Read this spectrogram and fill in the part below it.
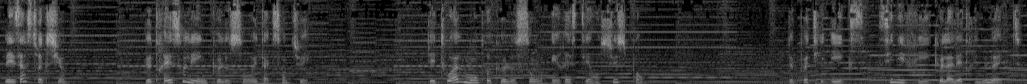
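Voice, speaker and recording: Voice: medium pitch, big pitch swings, takes it slowly, long pauses, music in the background. A pronunciation teacher giving a language lesson, carefully articulating each word and repeating it several times. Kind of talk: pronunciation lesson with slow repetitions.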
